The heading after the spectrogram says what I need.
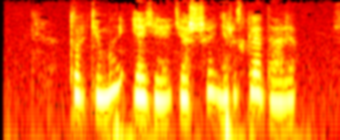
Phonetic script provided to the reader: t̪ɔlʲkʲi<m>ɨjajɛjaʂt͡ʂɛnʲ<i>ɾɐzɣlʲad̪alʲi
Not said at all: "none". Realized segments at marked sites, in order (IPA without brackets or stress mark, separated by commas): m, ɛ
